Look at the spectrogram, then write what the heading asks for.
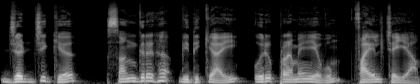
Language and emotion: Malayalam, neutral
